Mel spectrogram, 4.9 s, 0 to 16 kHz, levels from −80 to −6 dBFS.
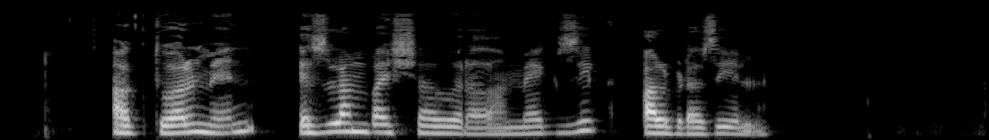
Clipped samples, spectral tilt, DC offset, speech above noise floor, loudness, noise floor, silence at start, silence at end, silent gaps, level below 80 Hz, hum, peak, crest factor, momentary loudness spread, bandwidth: under 0.1%; -6 dB/octave; under 0.1%; 51 dB; -25 LUFS; -75 dBFS; 0.6 s; 1.1 s; none; -74 dBFS; none; -4 dBFS; 22 dB; 11 LU; 11.5 kHz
